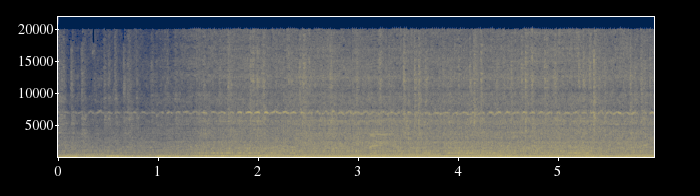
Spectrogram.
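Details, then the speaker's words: Old Chevy V8 with Comp 280H cam and aftermarket heads (mini starter fitted) at idle: deep, uneven loping beat around two per second, choppy big-cam rhythm; normal lopey cammed idle, runs fine. "Oh, it's gonna comp 280H cam and whirl heads and all that crap on here, so it's a little spicy."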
